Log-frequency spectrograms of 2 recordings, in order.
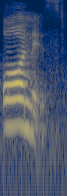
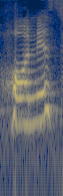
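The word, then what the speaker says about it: honest: হ উচ্চারণটা হয় না same গোস ফর অনেস্ট অনেস্ট এর ক্ষেত্রেও কিন্তু হ উচ্চারণ হয় না হ উচ্চারণ হলে সেটা কিন্তু হনেস্ট হতো হনেস্ট না হওয়ার কারণে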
